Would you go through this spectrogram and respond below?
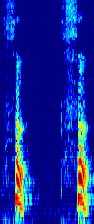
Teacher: Th, this sound is th. It is a dental sound produced at the upper teeth. Th, th. The friction is very important here.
